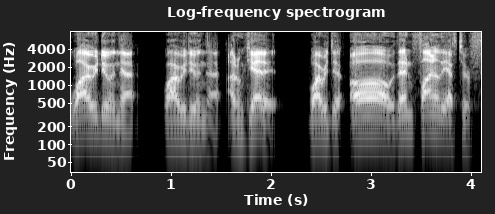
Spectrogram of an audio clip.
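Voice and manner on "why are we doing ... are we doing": put-on rude, disrespectful tone, faster. Recalling how they used to ask every question, retelling a disrespectful tone. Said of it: "not in the best tone of voice".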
